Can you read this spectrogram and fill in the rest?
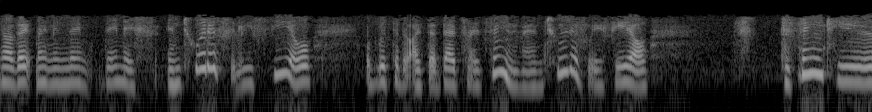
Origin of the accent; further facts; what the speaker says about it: Canada; especially as a Canadian, a chance to sort of share what's happening in Canada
